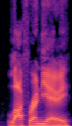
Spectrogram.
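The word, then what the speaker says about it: Lafrenière: Alexi Lafreniere. Did I pronounce it correctly, Justin? – That's actually very good. That was very good, yes.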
